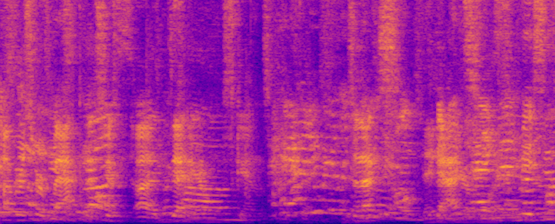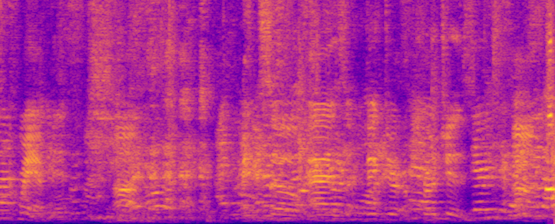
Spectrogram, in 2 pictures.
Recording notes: BECAUSE THE AUDIO SOUNDS HORRIBLEEEEEEEEEEEEEEEE.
